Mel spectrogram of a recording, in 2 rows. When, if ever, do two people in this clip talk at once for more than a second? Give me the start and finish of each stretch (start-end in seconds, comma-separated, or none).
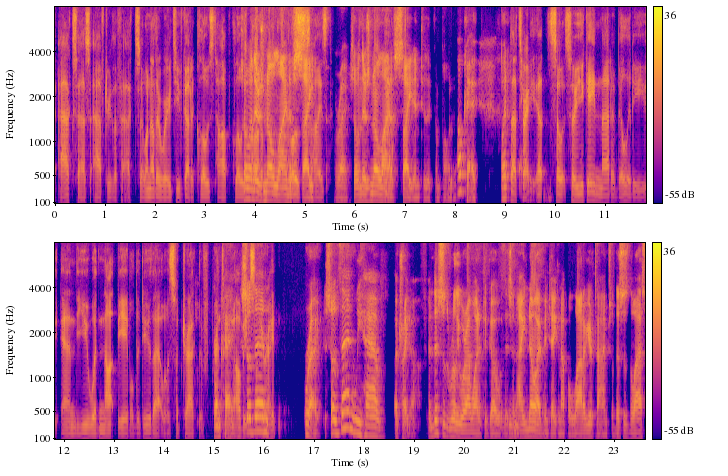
3.7-5.5, 15.0-16.2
